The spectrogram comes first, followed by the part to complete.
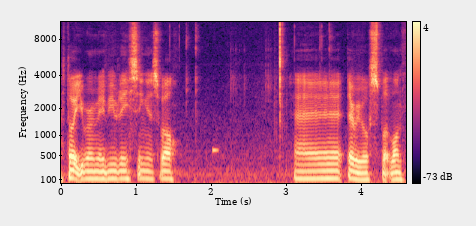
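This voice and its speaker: In a strong Scottish accent, a man talks at a moderate pace with a medium pitch and monotone, flat intonation. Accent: Scottish, quite strong. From west coast of Scotland. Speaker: sim racing streamer. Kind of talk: live gameplay commentary. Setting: live stream.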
